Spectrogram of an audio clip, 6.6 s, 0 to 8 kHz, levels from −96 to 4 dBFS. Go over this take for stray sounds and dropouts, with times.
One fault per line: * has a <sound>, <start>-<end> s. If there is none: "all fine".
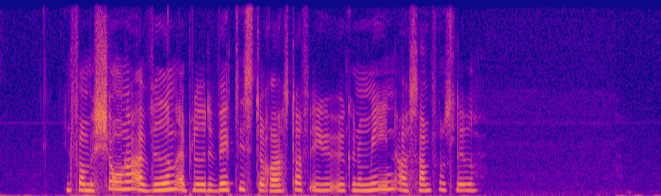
all fine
